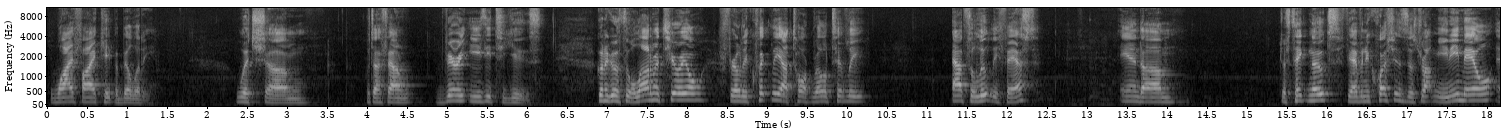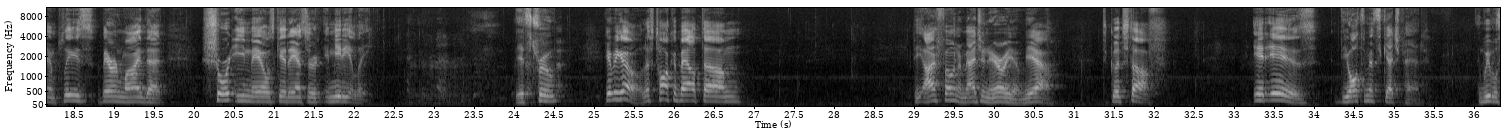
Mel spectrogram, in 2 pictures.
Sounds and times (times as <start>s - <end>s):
Speech: 0.0s - 1.4s, 2.4s - 3.4s, 4.0s - 6.3s, 6.9s - 10.3s, 11.3s - 12.5s, 13.4s - 14.3s, 15.4s - 22.3s, 24.0s - 26.9s, 29.0s - 32.2s, 33.2s - 36.3s.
